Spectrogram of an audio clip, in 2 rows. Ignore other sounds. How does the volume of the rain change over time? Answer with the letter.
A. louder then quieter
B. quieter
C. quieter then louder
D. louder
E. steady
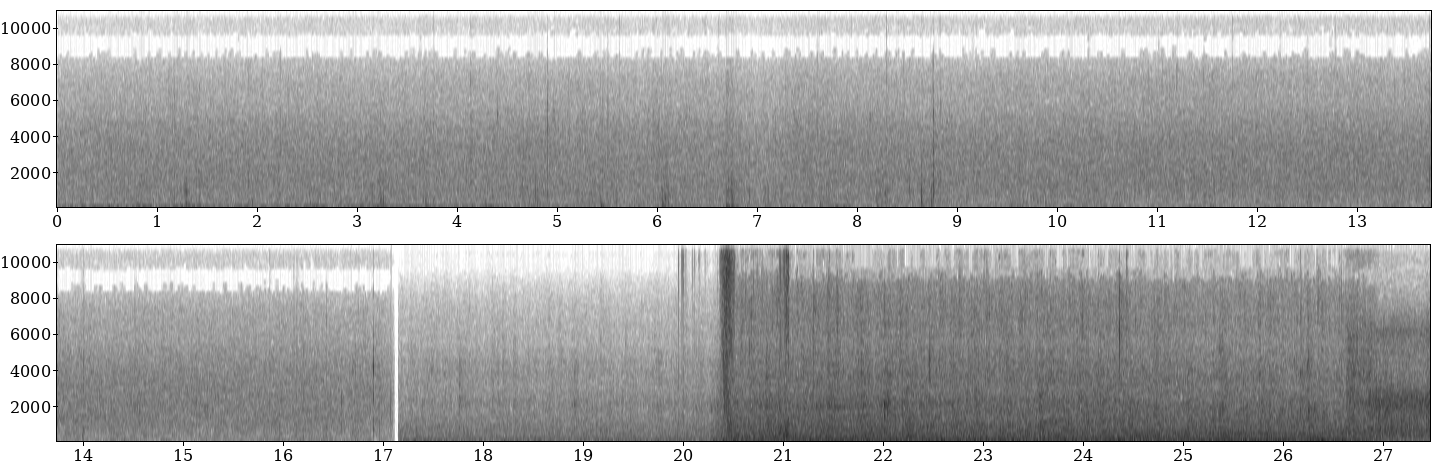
D.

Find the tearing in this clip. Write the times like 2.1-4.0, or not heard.
19.9-21.1.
